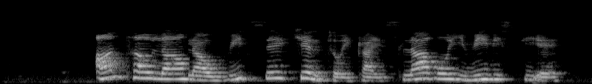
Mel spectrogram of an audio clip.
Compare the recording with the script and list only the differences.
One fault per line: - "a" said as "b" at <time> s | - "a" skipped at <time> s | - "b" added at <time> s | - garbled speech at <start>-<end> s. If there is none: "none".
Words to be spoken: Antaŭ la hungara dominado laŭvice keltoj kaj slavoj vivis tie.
- "hungara dominado" skipped at 1.7 s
